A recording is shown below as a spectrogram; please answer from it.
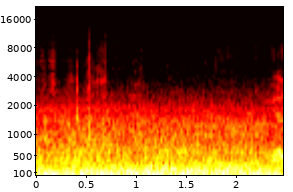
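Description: Road noise inside a moving car's cabin: a steady low rumble of engine and tyres on the highway.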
